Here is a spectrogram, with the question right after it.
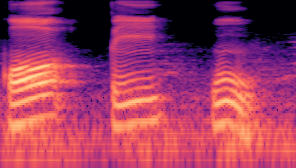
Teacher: pada proses pengucapan huruf Qaf tidak ada aliran angin atau aliran udara yang deras. Karena pada proses pengucapan huruf Qaf, pangkal lidah kita terangkat dan menempel. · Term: jahr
